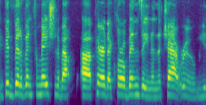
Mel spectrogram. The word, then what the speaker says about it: paradichlorobenzene: And someone is going to have to pronounce the ingredient that we want, because I Paradichlorobenzene.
